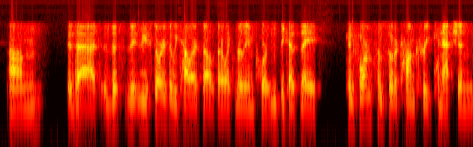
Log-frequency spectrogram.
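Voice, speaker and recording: A man speaks at a moderate pace with fairly even intonation and a medium pitch. He has a plain, everyday voice. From US, moved around; teen years in North Jersey. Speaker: video game developer. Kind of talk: casual interview chat.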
